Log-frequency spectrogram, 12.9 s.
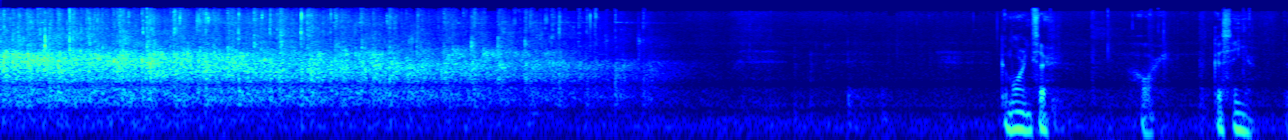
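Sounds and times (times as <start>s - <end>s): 
church congregation applauding to welcome a speaker: 0.0s - 6.8s
speech: 10.2s - 10.7s, 11.4s - 12.6s.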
